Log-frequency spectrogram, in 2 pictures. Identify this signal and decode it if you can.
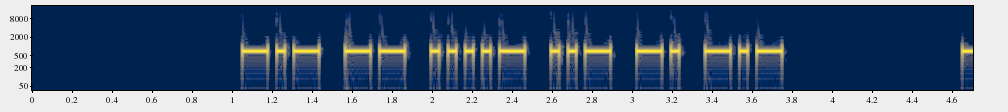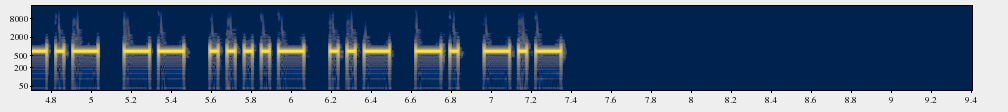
Morse code, heard as a keyed tone, about 28 wpm, 700 Hz. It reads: KM4UNK KM4UNK
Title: USA Call Signs - 6 Characters - Repeated 2x - 28wpm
